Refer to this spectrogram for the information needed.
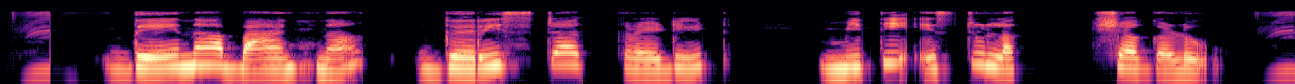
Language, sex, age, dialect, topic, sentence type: Kannada, female, 18-24, Mysore Kannada, agriculture, question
